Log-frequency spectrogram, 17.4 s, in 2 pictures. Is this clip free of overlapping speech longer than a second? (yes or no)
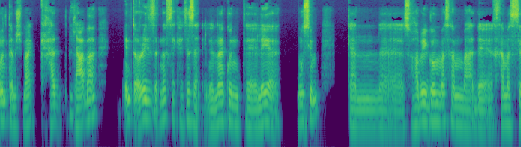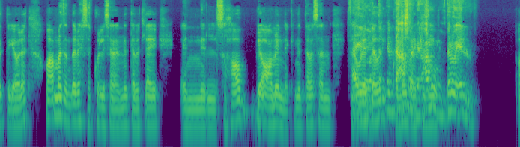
no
